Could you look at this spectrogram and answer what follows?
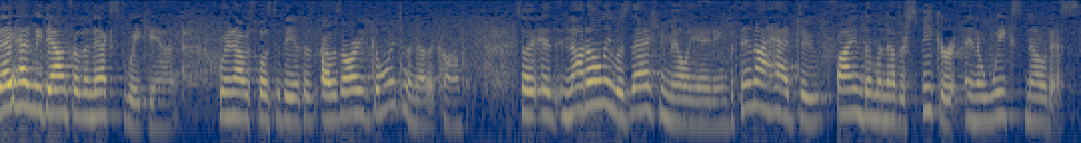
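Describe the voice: A woman's fairly high voice, fast and lively in intonation, with few pauses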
